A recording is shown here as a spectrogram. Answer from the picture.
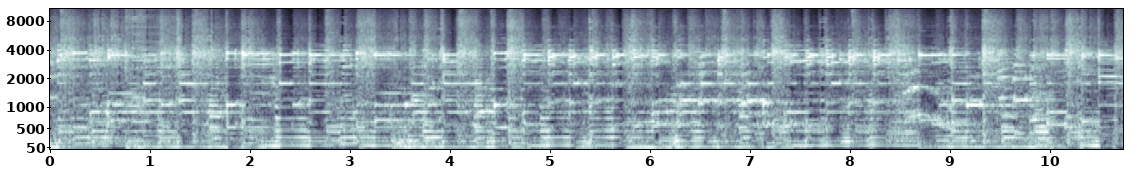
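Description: Live band playing an instrumental passage of the song: electric guitar over bass guitar, drum kit and keyboard.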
